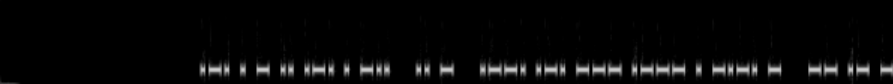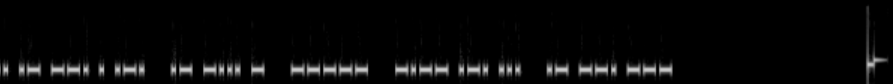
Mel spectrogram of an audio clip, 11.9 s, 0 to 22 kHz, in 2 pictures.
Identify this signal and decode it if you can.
Morse code, heard as a keyed tone, about 44 wpm, 700 Hz. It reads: RETIRED IT PROJECT MANAGER ABT 0 YRS AGO
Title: Practice QSO - Exchange 3 - More Info - 45wpm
